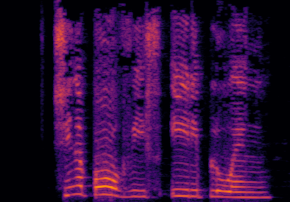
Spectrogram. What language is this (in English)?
Esperanto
